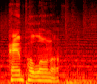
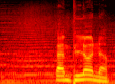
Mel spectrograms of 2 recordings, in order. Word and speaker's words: Pamplona: The question is if we can find Pamplona. I just pronounced that in the worst way, the most American way possible. Pamplona.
